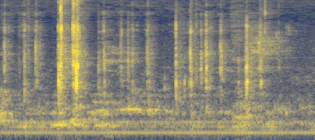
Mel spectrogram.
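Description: Quiet computer keyboard typing a short phrase while writing C code, with a quick cluster of key clicks near the start and lighter scattered taps afterward, heard alone over a faint steady hum.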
